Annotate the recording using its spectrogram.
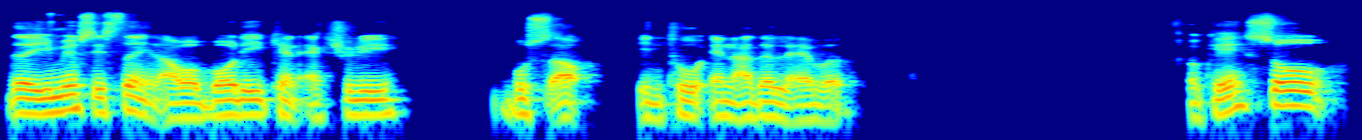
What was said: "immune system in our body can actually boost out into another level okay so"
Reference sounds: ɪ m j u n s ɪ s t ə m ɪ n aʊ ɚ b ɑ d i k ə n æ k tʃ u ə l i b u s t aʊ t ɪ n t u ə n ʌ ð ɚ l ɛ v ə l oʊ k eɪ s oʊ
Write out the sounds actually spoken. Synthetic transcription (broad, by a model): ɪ m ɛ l s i s t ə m ɪ n aʊ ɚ b ɑ d i k ə n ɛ k tʃ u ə l i b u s aʊ t ɪ n t u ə n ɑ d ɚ l ɛ v ə l oʊ k eɪ s oʊ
